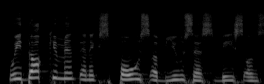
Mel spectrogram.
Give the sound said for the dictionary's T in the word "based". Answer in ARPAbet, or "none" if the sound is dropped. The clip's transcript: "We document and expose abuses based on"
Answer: T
